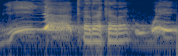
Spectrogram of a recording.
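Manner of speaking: very high, loud comeback; hammed-up high outburst; exclaimed retort. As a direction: squeal the blame back, played for laughs. Acted retort to surprised mother.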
